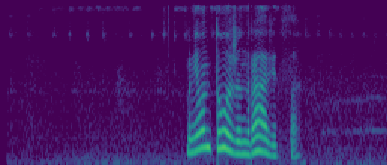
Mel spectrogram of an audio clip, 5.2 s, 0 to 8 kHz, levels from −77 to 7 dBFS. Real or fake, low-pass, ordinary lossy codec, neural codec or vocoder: fake; 7.2 kHz; MP3, 64 kbps; codec, 16 kHz in and 24 kHz out, 1 kbps, XY-Tokenizer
